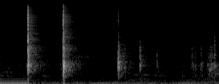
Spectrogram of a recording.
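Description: Sharp clicks from a wall switchboard as a plug-in lamp is switched on: two clear clicks close together in the first second, then a few fainter ticks.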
